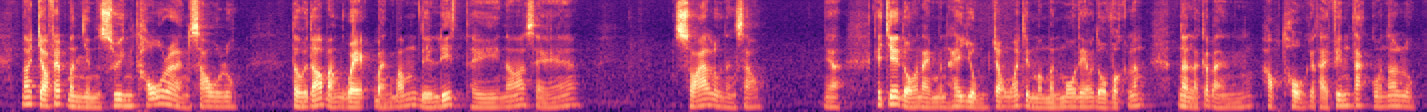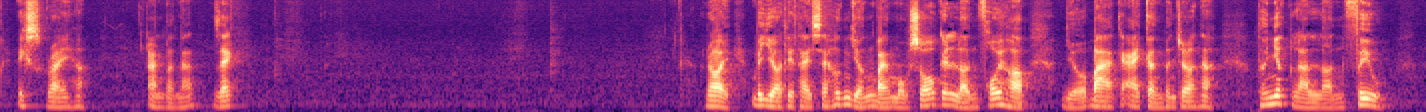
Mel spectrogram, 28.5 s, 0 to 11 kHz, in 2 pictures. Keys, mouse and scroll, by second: 0.5 middle click, 1.0-1.7 click, 5.2 x, 6.0 click, 6.8-7.4 middle click, 8.6 alt+z, 9.8 alt+z, 11.0 ctrl+z, 14.7 ctrl+click, 15.2-15.8 scroll down 1, 15.8 ctrl+middle click, 16.5-17.2 ctrl+click, 22.6-24.2 ctrl+click, 26.9 ctrl+click.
